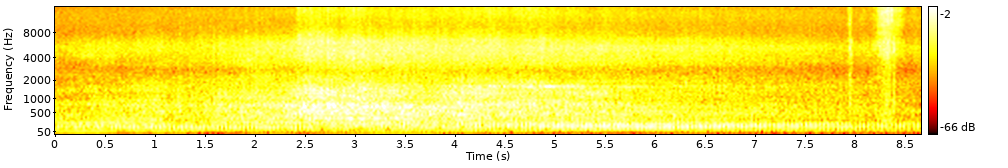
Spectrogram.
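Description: A motor vehicle's engine running as it passes by, growing louder to a peak about three seconds in, then slowly fading.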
